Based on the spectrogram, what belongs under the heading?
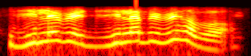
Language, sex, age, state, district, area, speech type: Odia, female, 30-45, Odisha, Koraput, urban, conversation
